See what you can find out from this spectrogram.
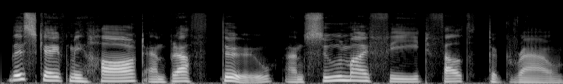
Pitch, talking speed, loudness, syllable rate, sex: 135 Hz, 150 wpm, -17 LUFS, 2.7 syllables/s, male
